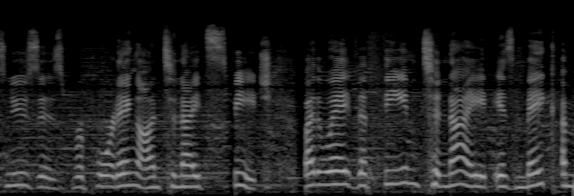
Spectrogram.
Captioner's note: none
